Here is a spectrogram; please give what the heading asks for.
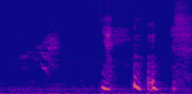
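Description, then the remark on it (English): A voice imitates a male cat's tiny squeak instead of a full meow: three short, soft chirping squeaks in quick succession, then a breathy hiss, quiet. “You see, he meows without actually meowing. He's like, then like a little squeak will come out.”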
